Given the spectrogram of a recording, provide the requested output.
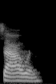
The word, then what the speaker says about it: Samhain: In Scottish Gaelic, it's usually pronounced Samhain. So it's two syllables. It's Saun or Saun or Saun.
